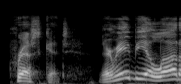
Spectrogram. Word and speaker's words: Prescott: that, of course, uh, we call it Prescat.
